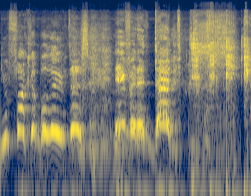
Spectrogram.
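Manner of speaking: very high, strained mock shout; incredulous outcry. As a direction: cry out in disbelief like an exasperated onlooker, stretching the end. Crowd's reaction to the flat hearse.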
